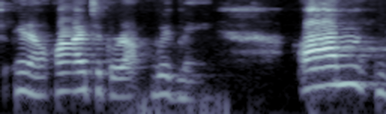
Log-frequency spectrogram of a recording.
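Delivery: normal talking voice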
